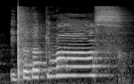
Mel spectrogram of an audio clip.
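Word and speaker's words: いただきます: si syllaves retenez surtout au niveau de la rythmique je dis assez rapidement les cinq premières syllaves et le dernier je fais un le dernier est mu donc ne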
